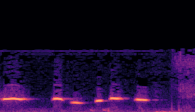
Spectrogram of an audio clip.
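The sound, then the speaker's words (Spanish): Whistled tune like the one at the end of a song: six short, clear, melodic notes, loud and alone, followed by a brief soft hiss. “la vida de Brian, que lo silbaban al final de la canción”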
